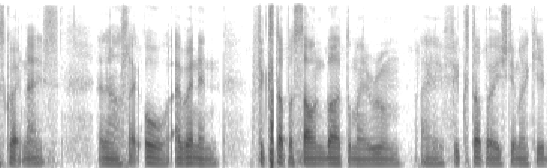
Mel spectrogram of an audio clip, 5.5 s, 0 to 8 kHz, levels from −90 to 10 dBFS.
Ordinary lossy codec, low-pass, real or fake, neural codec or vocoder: none; 7.2 kHz; real; none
